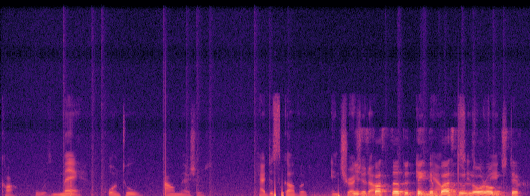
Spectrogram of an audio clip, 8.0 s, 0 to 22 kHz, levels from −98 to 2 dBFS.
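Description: Sharp loud pops, roughly 20 dB above the speech, land at 1.05, 2.48, 5.06 and 6.86 s, with a louder double pop from 4.11 to 4.25 s. Speech carries on beneath each one. A sudden voltage spike, likely from a plug, switch or static discharge, was added to the signal.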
